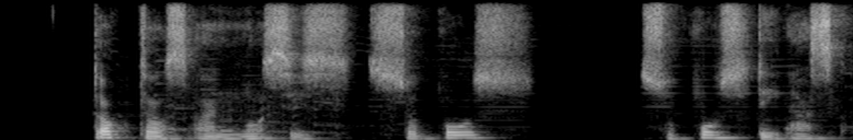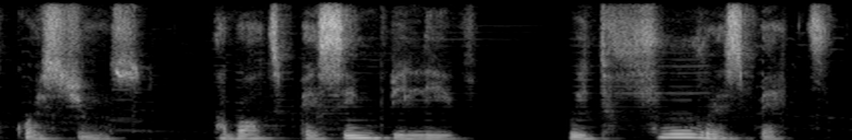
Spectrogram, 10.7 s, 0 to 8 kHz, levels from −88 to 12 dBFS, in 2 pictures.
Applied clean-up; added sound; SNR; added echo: neural mask model DeepFilterNet 3.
